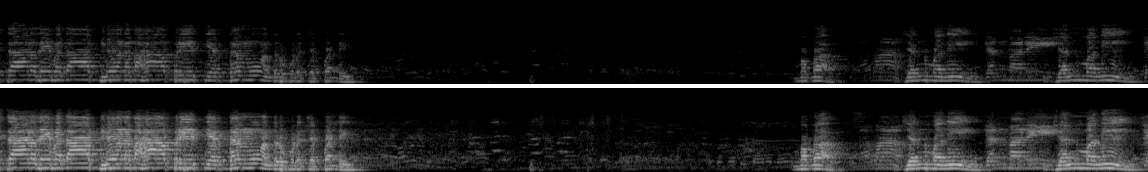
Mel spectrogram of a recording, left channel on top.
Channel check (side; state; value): left; quieter; 14.8 dB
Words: దేవతాభ్యో నమః ప్రీత్యర్థం. అందరూ కూడా చెప్పండి. మమ జన్మని జన్మని జన్మని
